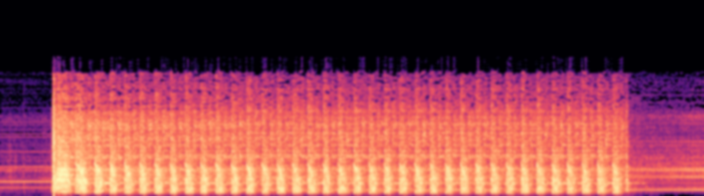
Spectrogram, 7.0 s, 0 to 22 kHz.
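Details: Land Rover Freelander 2 2.2 diesel after fuel filter change and running out of diesel: even starter cranking at about three compression beats a second for six seconds, no firing; air in fuel system, being bled at injectors.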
